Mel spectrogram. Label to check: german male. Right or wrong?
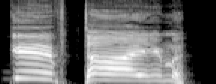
Wrong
